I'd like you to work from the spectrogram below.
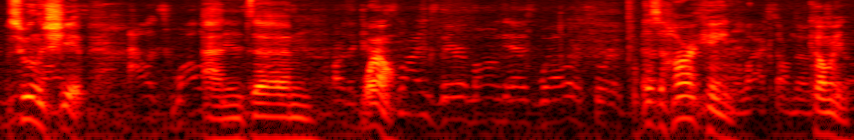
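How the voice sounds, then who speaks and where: A man on a cruise ship crew chats casually to the camera in vlog style, rambling with restarts and fillers. His mid-range voice is sing-song and slow, rough as if he has just woken from a nap, and the recording is very noisy.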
